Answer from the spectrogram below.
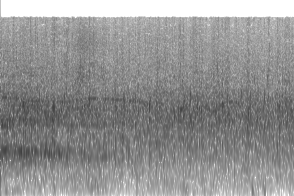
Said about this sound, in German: Es ist dein Applaus, …, Alter.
